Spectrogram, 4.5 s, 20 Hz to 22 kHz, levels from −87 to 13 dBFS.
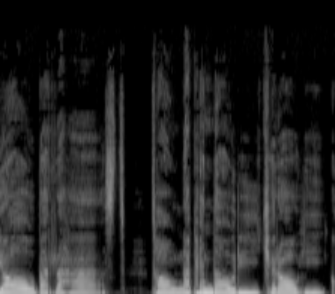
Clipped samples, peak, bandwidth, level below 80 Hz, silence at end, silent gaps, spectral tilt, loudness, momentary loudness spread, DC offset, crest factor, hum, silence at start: under 0.1%; -2 dBFS; 13.5 kHz; -26 dBFS; 0.15 s; none; -6 dB/octave; -21 LUFS; 13 LU; under 0.1%; 16 dB; none; 0 s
